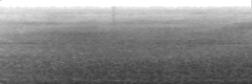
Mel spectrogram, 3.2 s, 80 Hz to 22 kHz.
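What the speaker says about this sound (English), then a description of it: "So that is Tennessee 1 right there. Beautiful, beautiful plane." An airliner at Sky Harbor Airport, a loud, steady broadband engine roar that swells slightly at the start and then holds without interruption.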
